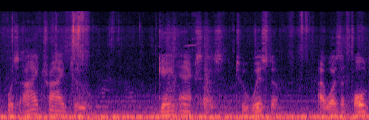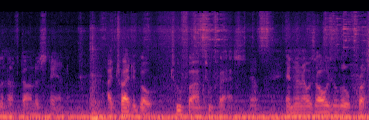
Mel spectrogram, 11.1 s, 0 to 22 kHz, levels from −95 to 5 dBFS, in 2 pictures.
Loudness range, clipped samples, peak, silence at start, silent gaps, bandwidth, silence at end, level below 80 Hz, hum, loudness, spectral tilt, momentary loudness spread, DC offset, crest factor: 2 LU; under 0.1%; -14 dBFS; 0 s; none; 15.5 kHz; 0 s; -34 dBFS; none; -32 LUFS; -5.5 dB/octave; 6 LU; under 0.1%; 16 dB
